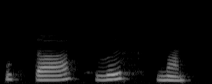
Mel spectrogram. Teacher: L samiti N samitinə çevrilir · Q samitin x kimi tələffüzü. Amma la şəkilçisi Nan şəklində tələffüz olunur.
